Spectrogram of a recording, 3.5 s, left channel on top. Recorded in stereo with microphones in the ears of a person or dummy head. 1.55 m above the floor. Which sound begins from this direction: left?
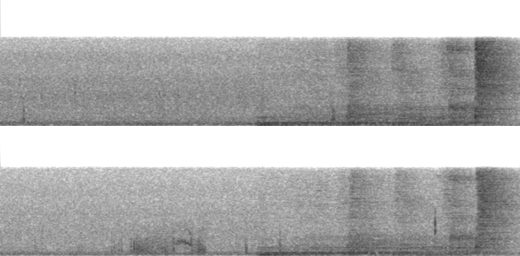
Running footsteps, at 1.7 s.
